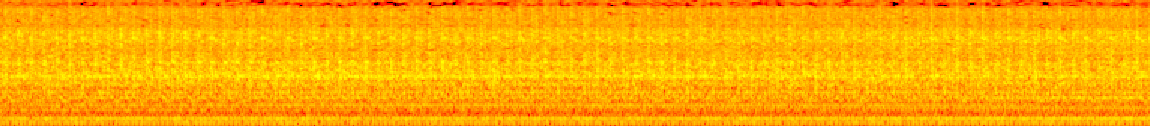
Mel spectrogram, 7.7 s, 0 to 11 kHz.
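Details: 2016 Ram 6.7 Cummins diesel at idle with a fast, even tick about three times a second under the clatter; injection ticking from incorrect CP3 pump phasing, fixed by re-phasing the pump.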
